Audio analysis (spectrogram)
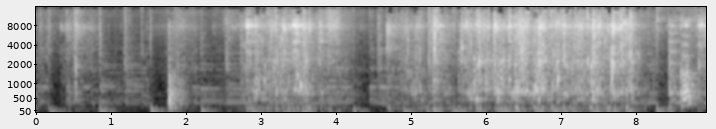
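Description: Milk poured into crêpe batter while it is mixed: a steady liquid pour with splashing and stirring swells in the middle, preceded by scattered clicks, and a voice speaks briefly over it.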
